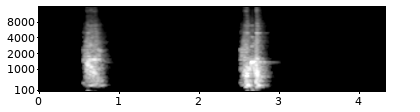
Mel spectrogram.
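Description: Stepper motor on a micro-stepping drive driving a belt-driven linear stage on fast moves: two short bursts of motor and carriage noise about two seconds apart.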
